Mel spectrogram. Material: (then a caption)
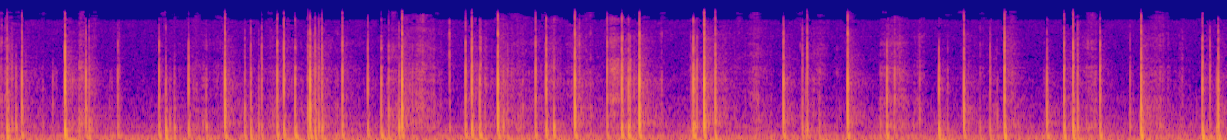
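Cardboard. A medium, hollow blue cardboard Ammex box of nitrile gloves, held in both hands close to the mic, is tapped rapidly with fingernails. The result is a quiet, irregular stream of short, dry, clicky taps with a hollow low body and almost no ring after each tap.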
